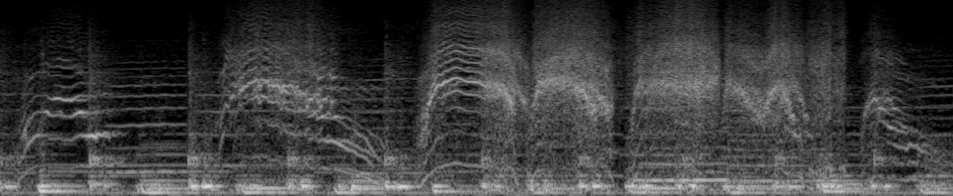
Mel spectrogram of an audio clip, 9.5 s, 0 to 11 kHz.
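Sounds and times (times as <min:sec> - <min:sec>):
tomcats yowling in a fight: 0:00.2 - 0:01.3, 0:02.1 - 0:09.3
cats hissing: 0:02.0 - 0:09.3.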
